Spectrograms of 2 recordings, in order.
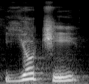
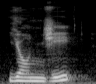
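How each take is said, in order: First: There is no n sound before ji. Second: There is an n sound before ji. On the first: The speaker calls it right. "which is yoji" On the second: The speaker calls it wrong. "not yonji"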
